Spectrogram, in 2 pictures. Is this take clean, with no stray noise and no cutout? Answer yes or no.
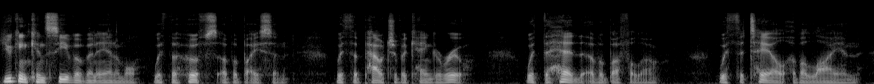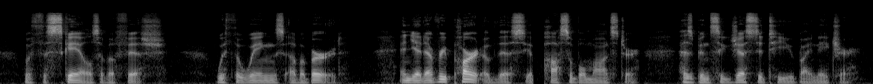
no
